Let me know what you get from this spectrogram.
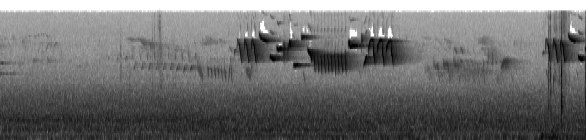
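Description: A small songbird singing: rapid, high trilled phrases in two loud bursts, one about three seconds long in the middle and another starting near the end, over a faint steady hiss.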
